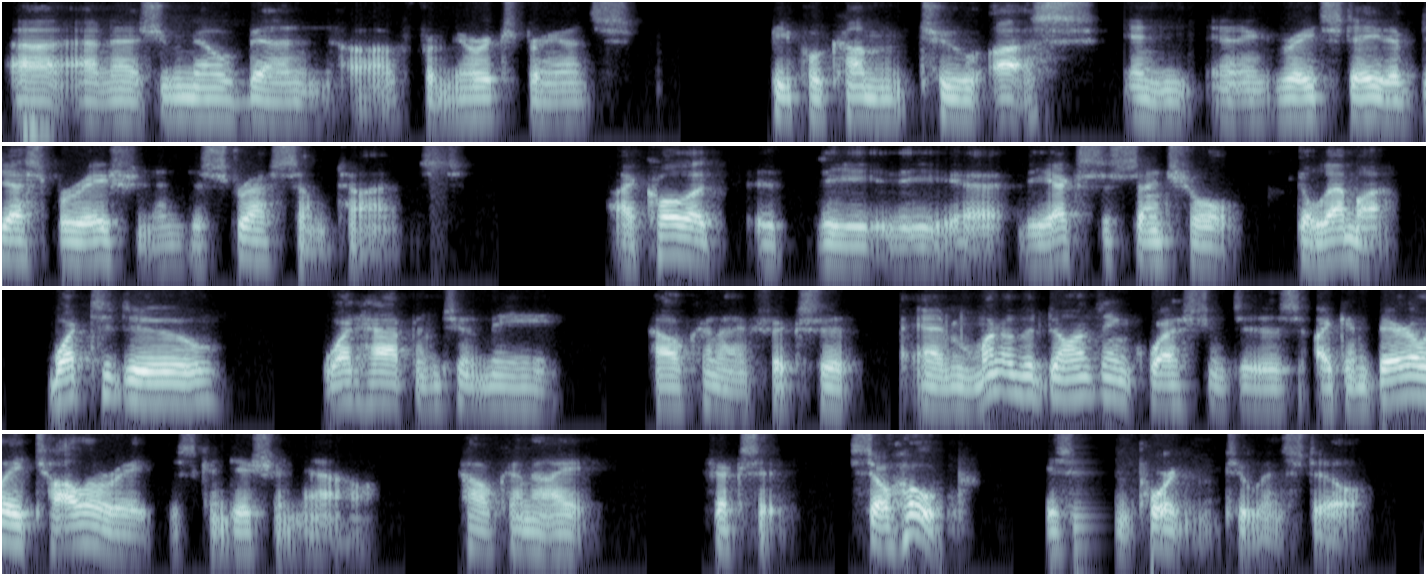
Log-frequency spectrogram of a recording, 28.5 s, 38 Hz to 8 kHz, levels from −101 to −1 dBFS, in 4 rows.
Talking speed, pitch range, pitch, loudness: 150 wpm, 95-120 Hz, 105 Hz, -24 LUFS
